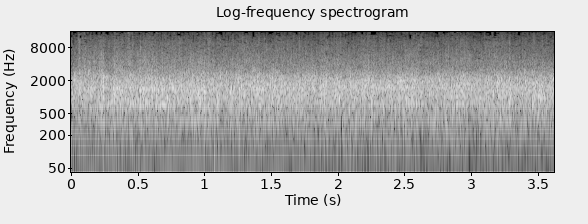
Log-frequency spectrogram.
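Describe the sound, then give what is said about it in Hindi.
An audience gives steady, dense applause that holds at an even level throughout, with no voices over it. “अरे वाह, let's give a big hand for her.”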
